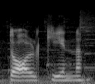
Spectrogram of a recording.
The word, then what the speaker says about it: Tolkien: Lo stesso dicasi ad esempio per Tolkien, la cui pronuncia corretta in realtà sarebbe Tolkien, ma non mi garba molto e mi sentirei una scema a dire Tolkien nel corso di questa sera.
